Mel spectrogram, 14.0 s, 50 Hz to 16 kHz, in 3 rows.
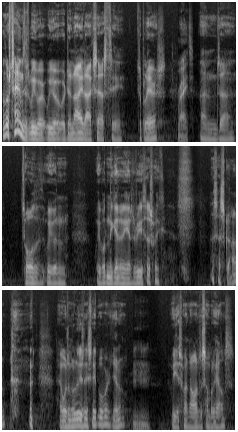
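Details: Male nearly 65 with Parkinson's disease who noticed a voice change before diagnosis and has word-finding difficulty; hypokinetic dysarthria (Parkinson's disease speech).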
